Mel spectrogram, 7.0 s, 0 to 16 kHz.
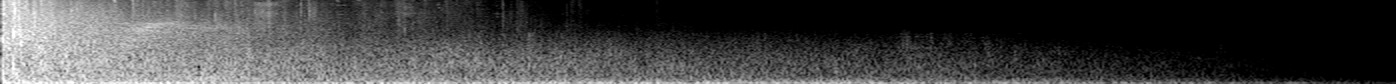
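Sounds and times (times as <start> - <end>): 
reactor explosion: 0.0 - 6.4.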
